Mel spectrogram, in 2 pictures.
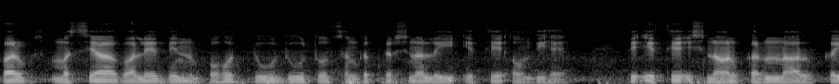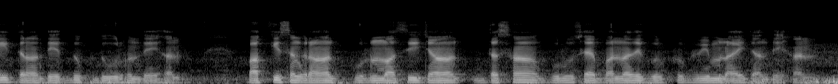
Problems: background sounds at intervals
